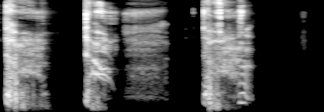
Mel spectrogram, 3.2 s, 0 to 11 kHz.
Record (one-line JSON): {"three_cough_length": "3.2 s", "three_cough_amplitude": 32768, "three_cough_signal_mean_std_ratio": 0.41, "survey_phase": "beta (2021-08-13 to 2022-03-07)", "age": "18-44", "gender": "Female", "wearing_mask": "No", "symptom_cough_any": true, "symptom_new_continuous_cough": true, "symptom_runny_or_blocked_nose": true, "symptom_diarrhoea": true, "symptom_fatigue": true, "symptom_change_to_sense_of_smell_or_taste": true, "symptom_loss_of_taste": true, "symptom_onset": "5 days", "smoker_status": "Ex-smoker", "respiratory_condition_asthma": false, "respiratory_condition_other": true, "recruitment_source": "Test and Trace", "submission_delay": "2 days", "covid_test_result": "Positive", "covid_test_method": "RT-qPCR", "covid_ct_value": 15.5, "covid_ct_gene": "ORF1ab gene", "covid_ct_mean": 15.7, "covid_viral_load": "7000000 copies/ml", "covid_viral_load_category": "High viral load (>1M copies/ml)"}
